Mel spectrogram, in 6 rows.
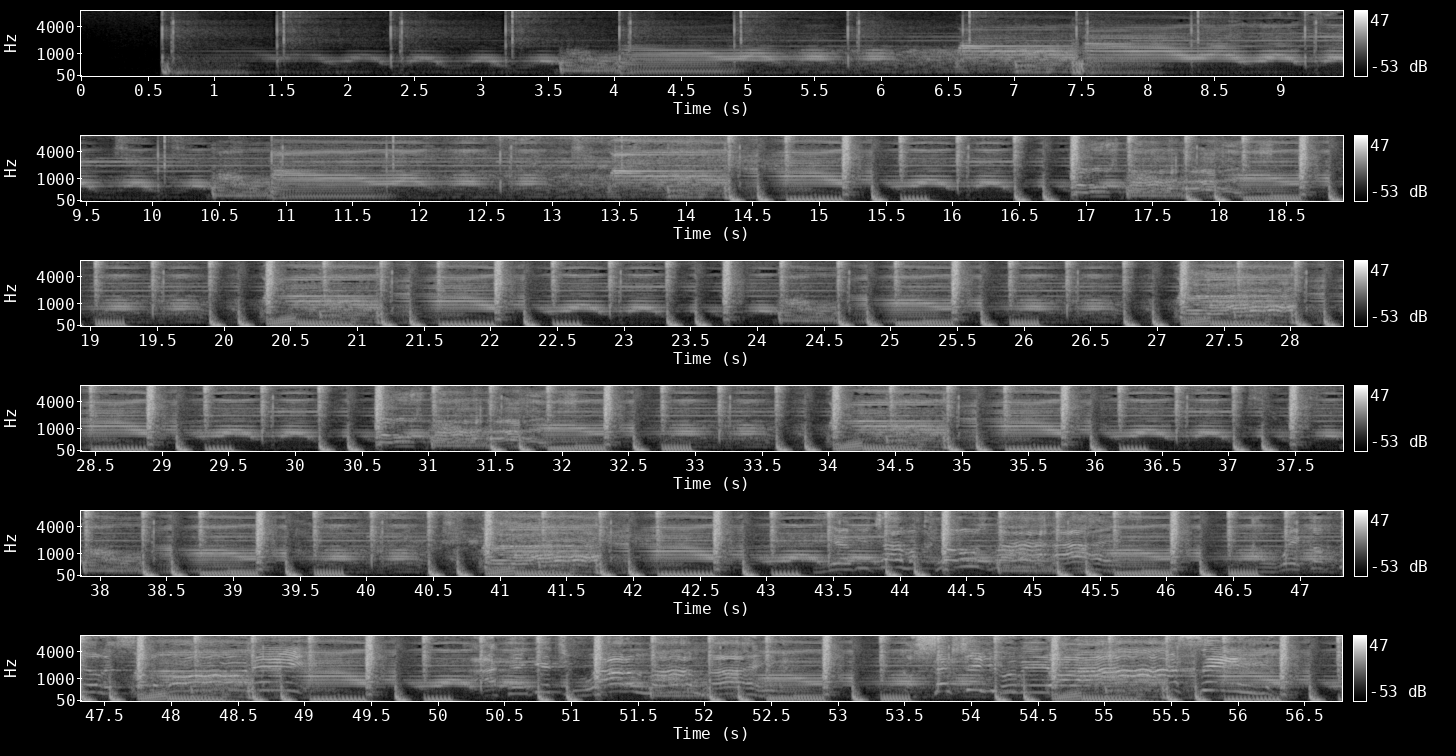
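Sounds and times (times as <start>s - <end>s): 
lofi hip hop remix: 0.6s - 56.7s.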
